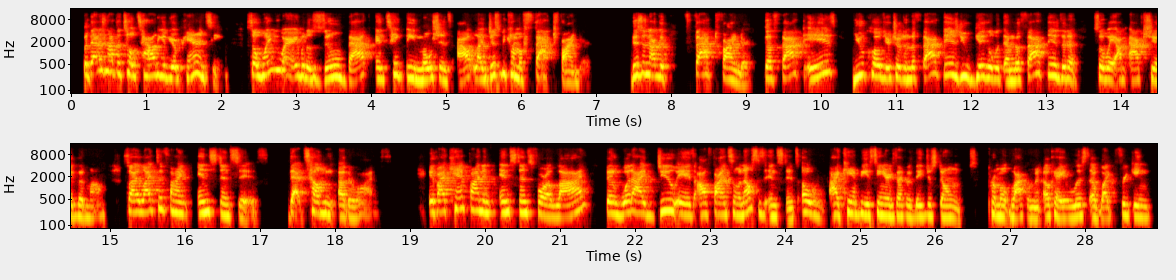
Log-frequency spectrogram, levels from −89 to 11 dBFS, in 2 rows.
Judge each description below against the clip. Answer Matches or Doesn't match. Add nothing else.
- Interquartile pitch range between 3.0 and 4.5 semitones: Doesn't match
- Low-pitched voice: Doesn't match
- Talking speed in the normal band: Doesn't match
